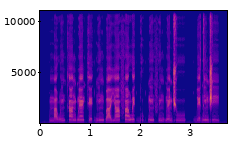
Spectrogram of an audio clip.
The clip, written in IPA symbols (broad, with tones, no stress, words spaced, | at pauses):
ma˨wĩ˧kã˦ ɡ͡bɛ̃˧ke˨ɡ͡bĩ˧ ɡ͡ba˨jã˧ fã˦we˦˨ɡ͡bu˧ k͡pĩ˧fĩ˨ɡ͡bɛ̃˧ d͡ʒu˦ | ɡ͡be˧dĩ˦d͡ʒi˦˨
